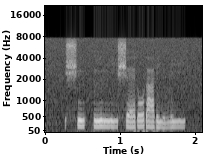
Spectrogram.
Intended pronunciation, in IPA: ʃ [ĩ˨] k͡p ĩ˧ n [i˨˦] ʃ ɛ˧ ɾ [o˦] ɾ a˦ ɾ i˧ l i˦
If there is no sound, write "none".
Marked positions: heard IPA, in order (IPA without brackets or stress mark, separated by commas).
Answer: ĩ˧, i˧, o˦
